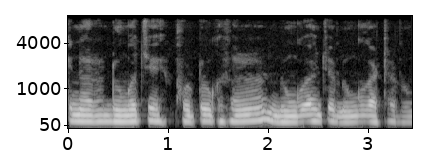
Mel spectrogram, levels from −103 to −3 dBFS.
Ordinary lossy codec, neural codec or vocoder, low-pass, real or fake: none; none; 7.2 kHz; real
